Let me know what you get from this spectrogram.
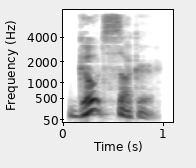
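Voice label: "goatsucker", British English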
